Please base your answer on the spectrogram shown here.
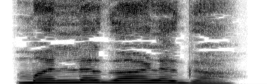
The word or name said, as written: ಮಲ್ಲಗಾಳೆಗ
